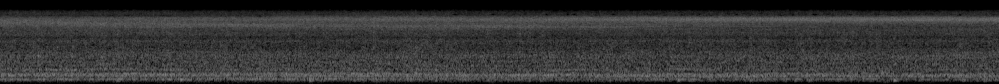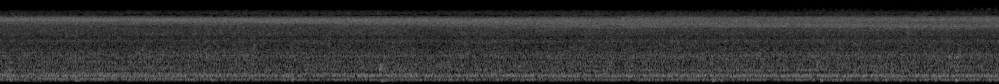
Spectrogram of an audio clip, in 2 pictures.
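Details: On a hot day, Japanese honey bees keep fanning, producing an unbroken whirring drone, a low hum layered under a bright airy hiss that swells gently across twenty seconds.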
